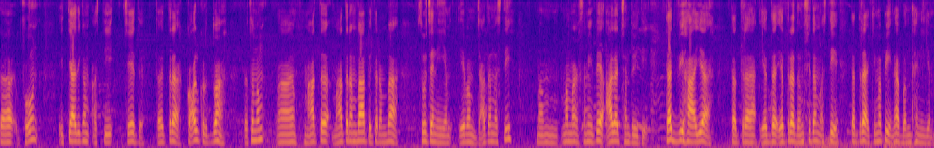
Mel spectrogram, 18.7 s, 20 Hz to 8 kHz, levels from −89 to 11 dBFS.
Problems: constant background noise, background conversations at intervals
